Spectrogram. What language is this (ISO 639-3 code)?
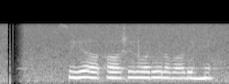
sin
